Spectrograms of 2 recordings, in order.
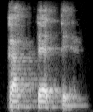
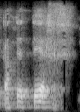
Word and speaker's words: cateter: de uma palavra paroxítona Só que essa palavra não é paroxítona ela é oxítona então Observe como é que é a pronúncia dessa palavra já que a sílaba mais forte correta dela é o terno então a pronúncia correta é cateter é um grupo de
